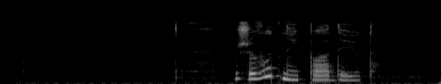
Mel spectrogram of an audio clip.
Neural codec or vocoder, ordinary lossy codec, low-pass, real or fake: none; none; none; real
